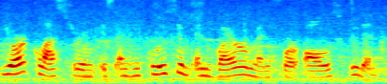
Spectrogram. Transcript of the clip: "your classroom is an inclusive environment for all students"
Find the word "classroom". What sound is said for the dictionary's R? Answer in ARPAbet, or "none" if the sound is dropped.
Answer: R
